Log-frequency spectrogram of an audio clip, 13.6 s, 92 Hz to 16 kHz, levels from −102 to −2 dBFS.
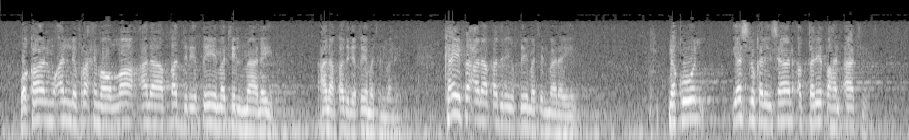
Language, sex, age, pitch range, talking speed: Arabic, male, 40-59, 145-185 Hz, 95 wpm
